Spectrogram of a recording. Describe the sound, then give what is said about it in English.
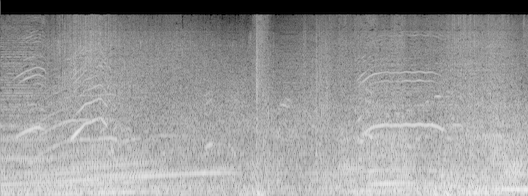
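A go-kart engine runs as kids drive it out of a garage at night: a continuous, fairly loud motor drone with whining tones that rise and fall, with no talk. “the kids start the go-kart and drive out of the garage”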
